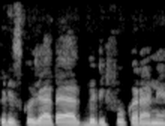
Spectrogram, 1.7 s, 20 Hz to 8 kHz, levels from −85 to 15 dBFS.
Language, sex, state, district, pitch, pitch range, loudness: Hindi, male, Uttar Pradesh, Ghazipur, 135 Hz, 130-145 Hz, -15 LUFS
